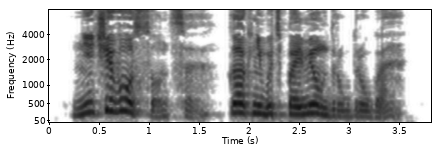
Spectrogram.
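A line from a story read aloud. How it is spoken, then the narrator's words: Amused snort. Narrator (Russian): хмыкнул Саша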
